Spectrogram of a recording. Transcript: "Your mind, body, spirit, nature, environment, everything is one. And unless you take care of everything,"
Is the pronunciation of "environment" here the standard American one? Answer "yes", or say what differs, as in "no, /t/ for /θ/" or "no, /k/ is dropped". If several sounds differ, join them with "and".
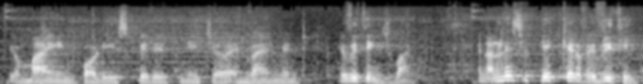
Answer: no, /ɹ/ is dropped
